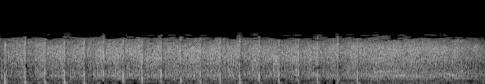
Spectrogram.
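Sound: audience clapping hands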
